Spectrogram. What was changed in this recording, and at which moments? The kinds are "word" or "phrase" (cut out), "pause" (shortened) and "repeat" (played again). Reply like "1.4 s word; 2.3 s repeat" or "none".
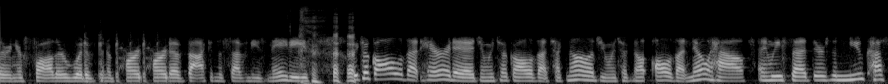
1.4 s repeat; 3.6 s phrase; 7.5 s pause

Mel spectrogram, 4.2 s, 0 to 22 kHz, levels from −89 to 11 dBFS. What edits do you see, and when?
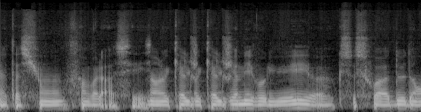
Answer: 1.5 s phrase; 1.9 s repeat

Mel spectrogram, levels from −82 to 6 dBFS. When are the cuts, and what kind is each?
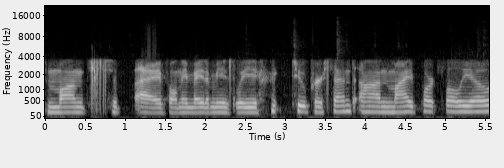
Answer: none

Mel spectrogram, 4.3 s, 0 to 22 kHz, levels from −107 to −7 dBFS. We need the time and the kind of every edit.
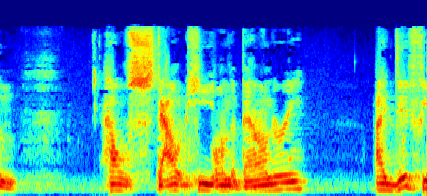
2.1 s word

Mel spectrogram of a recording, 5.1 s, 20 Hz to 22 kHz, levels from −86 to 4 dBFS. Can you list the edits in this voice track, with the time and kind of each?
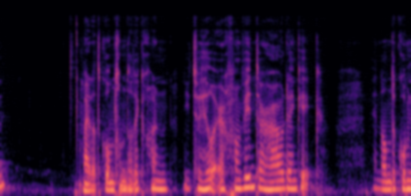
1.5 s word; 2.2 s pause

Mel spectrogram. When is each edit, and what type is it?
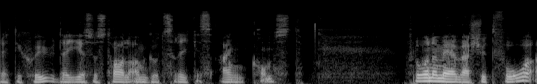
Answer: none

